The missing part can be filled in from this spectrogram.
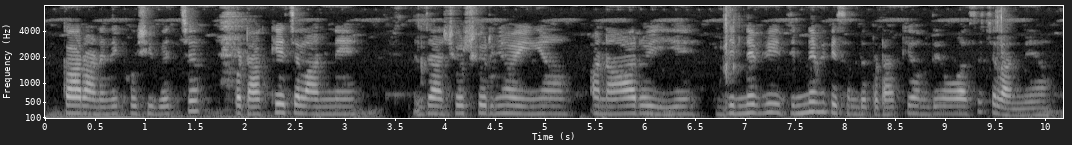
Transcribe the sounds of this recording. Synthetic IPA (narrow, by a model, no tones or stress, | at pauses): kaːɾaːñeːd̪iːkʰʊʃiːbɪt͡ʃpəʈaːkeːt͡ʃəlaːneː | d͡ʒãːʃoːɾʃoːɾijãːɦoijãːənaːɾɦoːiːeːd͡ʒɪnẽːʋiːd͡ʒɪnːẽːʋiːkɪsəmd̪eːpəʈaːkeːɦõːnd̪eːɦoːɛset͡ʃəlaːnːeːaː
